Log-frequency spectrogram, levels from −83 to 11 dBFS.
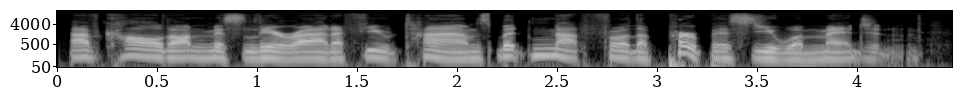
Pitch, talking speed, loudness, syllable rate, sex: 125 Hz, 200 wpm, -19 LUFS, 5.8 syllables/s, male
